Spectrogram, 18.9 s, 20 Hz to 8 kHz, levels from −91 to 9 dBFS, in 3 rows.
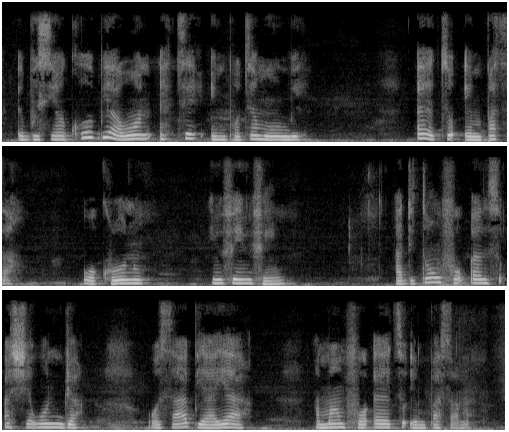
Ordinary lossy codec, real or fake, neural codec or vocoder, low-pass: AAC, 48 kbps; real; none; 7.2 kHz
